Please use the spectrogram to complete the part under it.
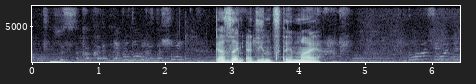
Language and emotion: Russian, neutral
